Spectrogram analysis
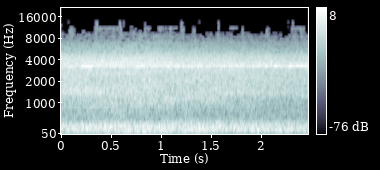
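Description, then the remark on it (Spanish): A steady, unbroken roar of highway traffic on main roads such as the A3 or A4 during the first big summer holiday getaway, as cars pass continuously, with a broad rushing hiss and a faint high whine running throughout; no voices. “Un ir y venir continuo de coches.”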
